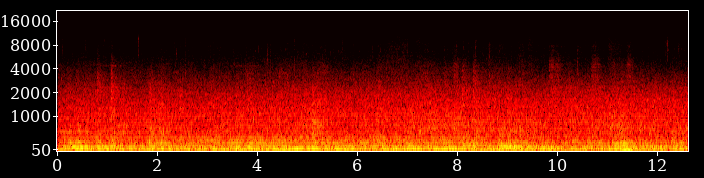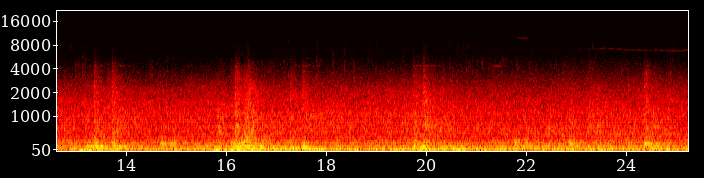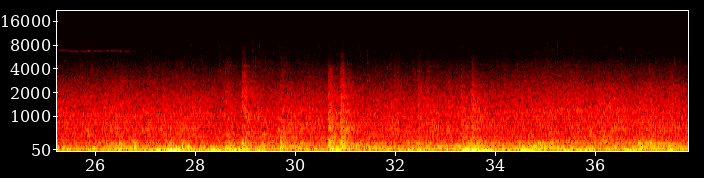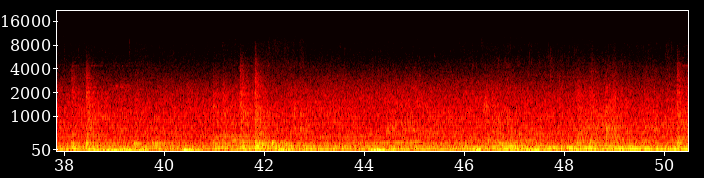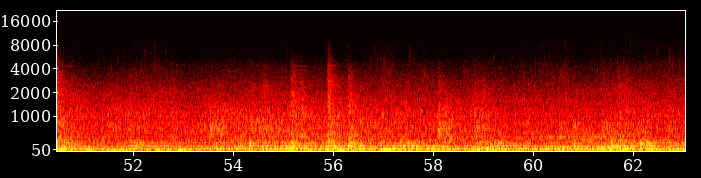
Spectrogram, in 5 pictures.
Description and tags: The roar of a bridge, when the cars drive over the bridge. Rumble under Leningradsky bridge near water and bridge substructure. Right river-side.
Recorded 2012-10-13.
